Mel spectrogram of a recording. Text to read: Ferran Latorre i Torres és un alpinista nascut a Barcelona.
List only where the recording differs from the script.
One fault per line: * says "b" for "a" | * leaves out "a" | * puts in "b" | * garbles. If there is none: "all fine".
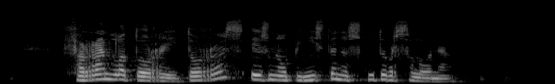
all fine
